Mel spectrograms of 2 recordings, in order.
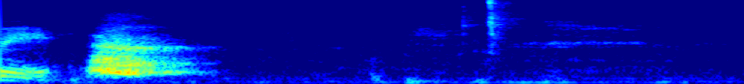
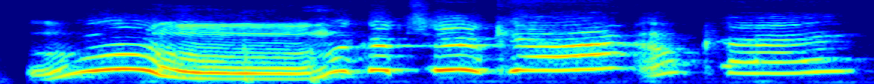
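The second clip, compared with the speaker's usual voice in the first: playful praise; 12 semitones higher, 4 dB louder, slower than usual. Real, not acted. Praising a chat member.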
